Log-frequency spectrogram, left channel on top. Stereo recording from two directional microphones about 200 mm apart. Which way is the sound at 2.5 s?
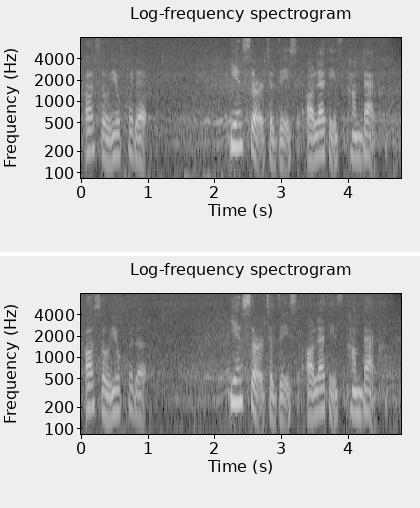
15° right (ahead or behind).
